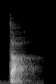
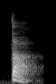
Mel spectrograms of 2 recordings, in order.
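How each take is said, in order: No difference in how they are said.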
